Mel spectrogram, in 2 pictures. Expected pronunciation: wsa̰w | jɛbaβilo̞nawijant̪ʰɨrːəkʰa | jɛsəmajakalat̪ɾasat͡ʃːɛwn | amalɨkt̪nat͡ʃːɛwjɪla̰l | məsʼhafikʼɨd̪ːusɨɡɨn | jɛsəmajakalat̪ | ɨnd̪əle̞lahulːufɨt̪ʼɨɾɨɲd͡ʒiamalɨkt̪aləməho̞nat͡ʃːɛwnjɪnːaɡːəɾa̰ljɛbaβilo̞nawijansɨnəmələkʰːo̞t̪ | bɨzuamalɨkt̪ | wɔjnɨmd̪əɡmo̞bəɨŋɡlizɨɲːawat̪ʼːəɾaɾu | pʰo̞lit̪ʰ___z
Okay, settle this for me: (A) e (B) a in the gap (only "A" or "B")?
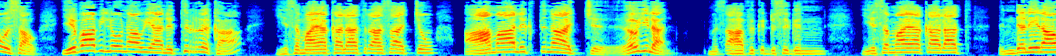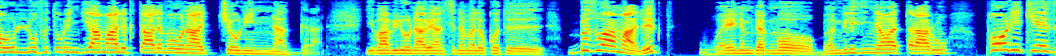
A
